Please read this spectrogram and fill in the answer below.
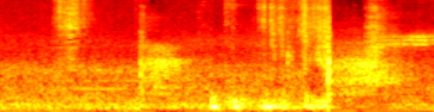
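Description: A kitchen knife peeling and cutting a small onion: a few short, crisp scrapes and cuts, most of them bunched together in the second half.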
